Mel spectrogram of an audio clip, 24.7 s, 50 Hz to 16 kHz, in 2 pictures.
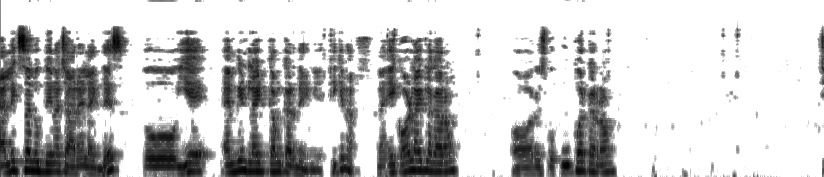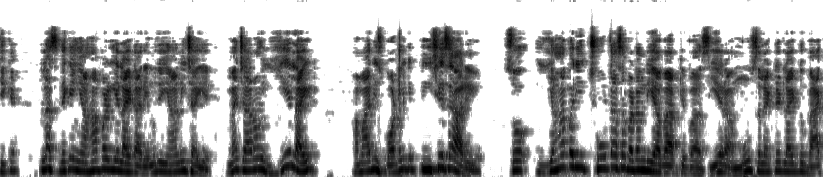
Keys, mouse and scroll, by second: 4.8-10.8 drag, 22.2 shift+Caps_Lock, 22.6 shift+scroll up 1.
